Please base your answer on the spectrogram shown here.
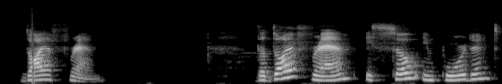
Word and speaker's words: diaphragm: called diaphragm diaphragm diaphragm and the G letter here is silent diaphragm the diaphragm is so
